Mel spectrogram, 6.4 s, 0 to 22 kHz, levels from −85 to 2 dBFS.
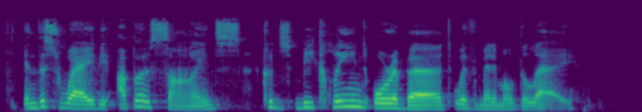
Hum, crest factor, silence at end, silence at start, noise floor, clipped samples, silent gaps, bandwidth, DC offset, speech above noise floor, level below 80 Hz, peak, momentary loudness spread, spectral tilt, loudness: none; 18 dB; 0.7 s; 0.25 s; -78 dBFS; under 0.1%; none; 11.5 kHz; under 0.1%; 52 dB; -72 dBFS; -8 dBFS; 14 LU; -5.5 dB/octave; -26 LUFS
